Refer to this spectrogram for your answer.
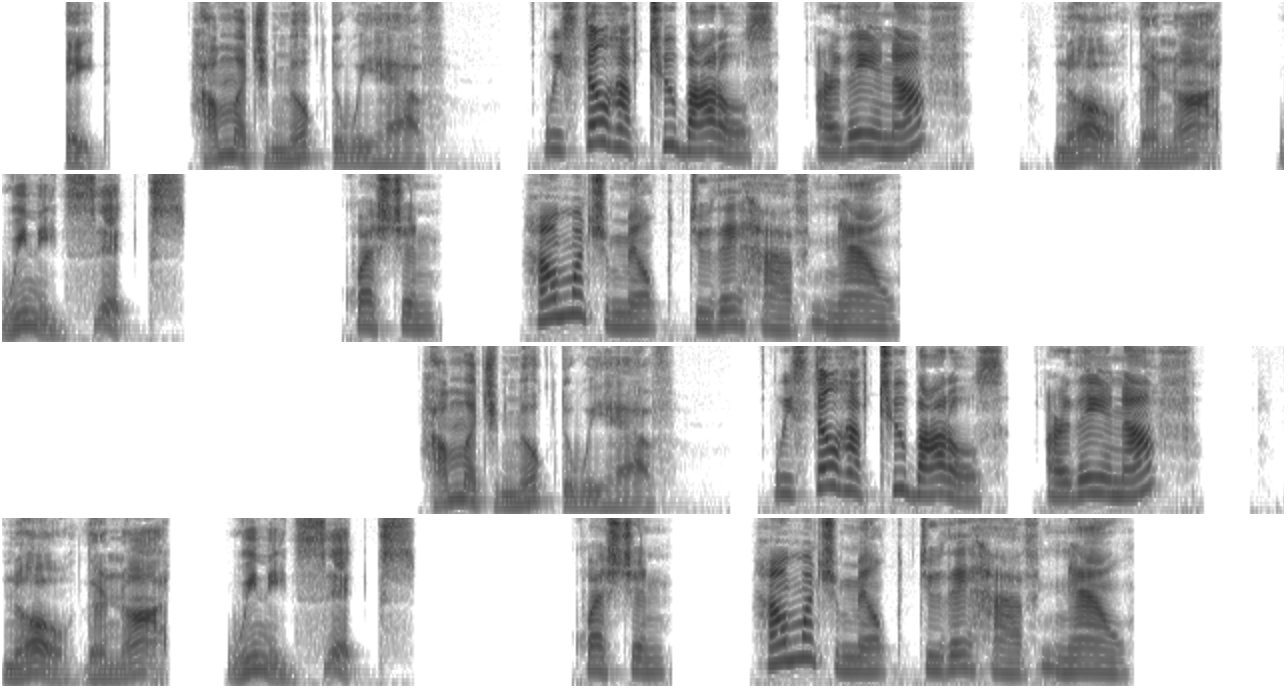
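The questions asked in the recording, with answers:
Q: Question, how much milk do they have now?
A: Two bottles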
